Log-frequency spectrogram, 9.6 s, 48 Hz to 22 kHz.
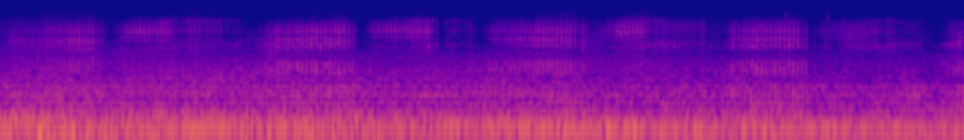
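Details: Stray cat on top of a wall, purring while being petted, filmed on a GoPro HERO8: a low continuous rumble with soft breathy pulses recurring roughly every second.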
